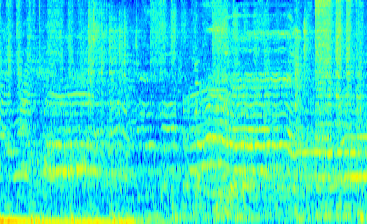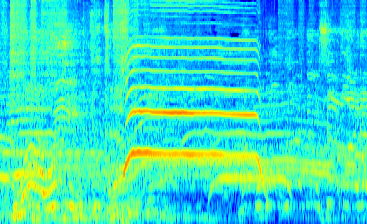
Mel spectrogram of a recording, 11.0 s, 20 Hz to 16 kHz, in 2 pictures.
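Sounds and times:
crowd whooping and cheering: 0:04.8 - 0:11.0.

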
